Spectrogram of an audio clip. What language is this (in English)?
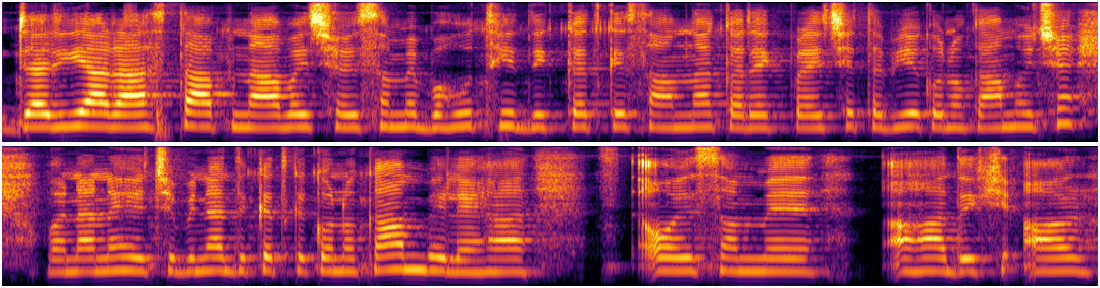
Maithili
